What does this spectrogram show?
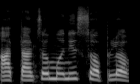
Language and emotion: Goan Konkani, neutral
